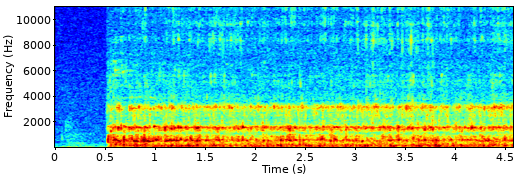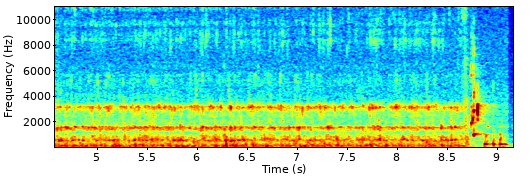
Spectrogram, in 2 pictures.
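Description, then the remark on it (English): Water bubbles steadily through an XL Double Diffused bong percolator with the nail taken out, a smooth, even purring churn with a faint humming tone. It starts suddenly, holds constant for about eight seconds, then cuts off, with no talking. “Now the Double Diffused has that more smooth purr to it, effortless.”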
